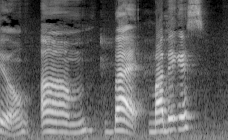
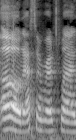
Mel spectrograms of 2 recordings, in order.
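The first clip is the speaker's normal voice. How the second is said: usual speaking voice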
